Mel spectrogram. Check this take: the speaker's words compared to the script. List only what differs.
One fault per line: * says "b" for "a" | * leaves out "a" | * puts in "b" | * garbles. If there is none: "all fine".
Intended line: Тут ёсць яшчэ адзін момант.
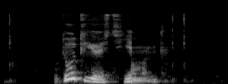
* leaves out "яшчэ адзін"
